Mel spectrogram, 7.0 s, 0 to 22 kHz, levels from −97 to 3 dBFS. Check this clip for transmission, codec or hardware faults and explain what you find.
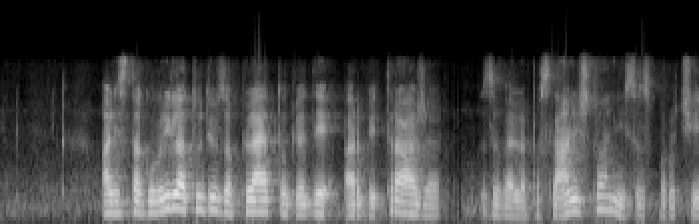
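There is one transmission fault: repeated packet loss, producing a robotic sound. From 3.75 s to 6.76 s, packets kept arriving late or not at all, leaving 13 short holes, the longest 66 ms. The receiver covered each one by stretching the preceding sound, rebuilding about half a second in total. The speech there turns choppy and robotic, with small pieces dropped out.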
